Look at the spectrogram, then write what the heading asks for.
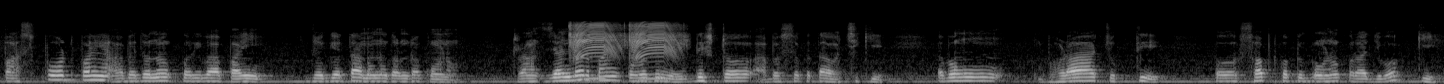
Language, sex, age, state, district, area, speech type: Odia, male, 45-60, Odisha, Subarnapur, urban, read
